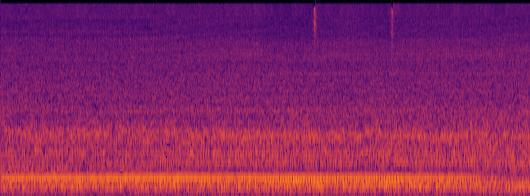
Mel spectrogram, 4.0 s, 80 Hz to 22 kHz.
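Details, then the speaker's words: Fieldpiece MR45 recovery machine after oil maintenance, previously noisy from recovering wet refrigerant; smooth, steady mid-pitched hum with no knocking or rattle, compressor running quietly and healthy. "A little maintenance goes a long ways. Look at that. She was sounding terrible. Now he's back."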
